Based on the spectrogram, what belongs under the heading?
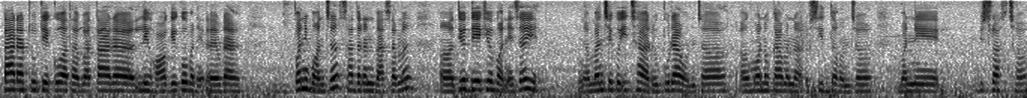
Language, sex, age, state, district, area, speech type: Nepali, female, 18-30, West Bengal, Darjeeling, rural, spontaneous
